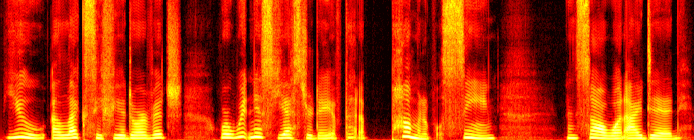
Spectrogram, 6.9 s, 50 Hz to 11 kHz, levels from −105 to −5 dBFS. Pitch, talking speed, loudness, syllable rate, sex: 245 Hz, 130 wpm, -17 LUFS, 5.4 syllables/s, female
